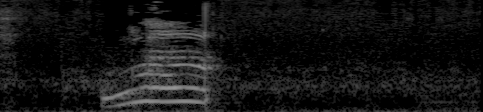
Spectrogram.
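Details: A talkative Savannah cat named Sabian calls while trying to find Sabina, another cat: one clear, drawn-out meow that rises briefly and then holds steady for about half a second, indoors against a low background hum.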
